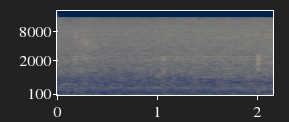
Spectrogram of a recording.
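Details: Keithley 150B microvolt ammeter running on its six-volt battery pack only, AC unplugged: very quiet room with soft sparse ticks about once a second. Normal chopper ticking.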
